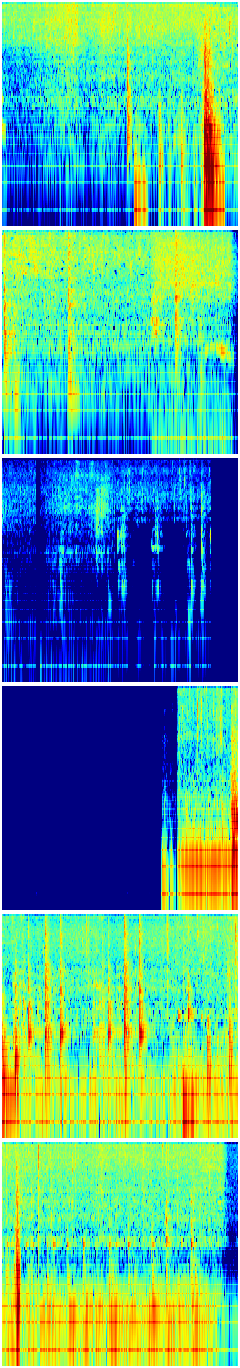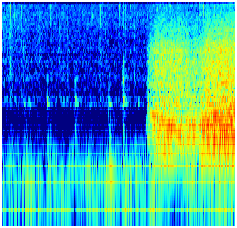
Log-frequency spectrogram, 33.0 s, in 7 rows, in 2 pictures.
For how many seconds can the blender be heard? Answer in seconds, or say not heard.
2 s.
